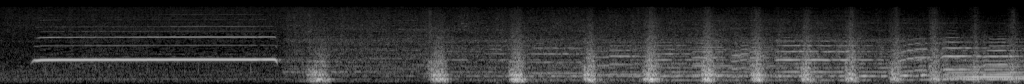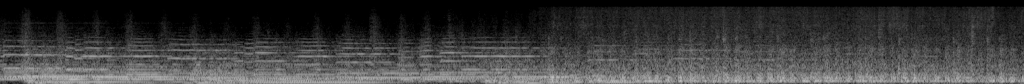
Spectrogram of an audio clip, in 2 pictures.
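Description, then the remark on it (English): A steam locomotive's whistle blows loudly for a few seconds, then rhythmic chuffing bursts of steam build in speed until the train settles into a continuous rumbling, hissing roar. “Aouda, Passepartout, and Fix get on the train that evening.”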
